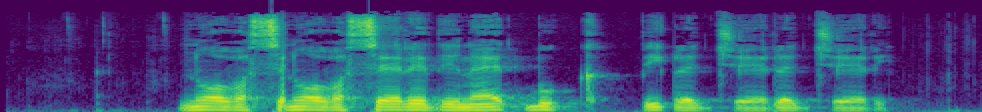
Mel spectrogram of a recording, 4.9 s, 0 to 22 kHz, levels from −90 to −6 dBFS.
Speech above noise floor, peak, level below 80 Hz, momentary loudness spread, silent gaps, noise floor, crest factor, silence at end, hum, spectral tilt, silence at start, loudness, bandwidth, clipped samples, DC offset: 35 dB; 0 dBFS; -42 dBFS; 10 LU; none; -50 dBFS; 16 dB; 0.5 s; none; -4.5 dB/octave; 0.9 s; -16 LUFS; 14 kHz; under 0.1%; under 0.1%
